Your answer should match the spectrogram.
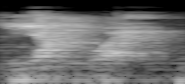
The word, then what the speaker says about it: Yahweh: Today, Yud-He-Wah-He is most often rendered as Yahweh when written or spoken by Christians and others. It is still never pronounced aloud by Orthodox Jews.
